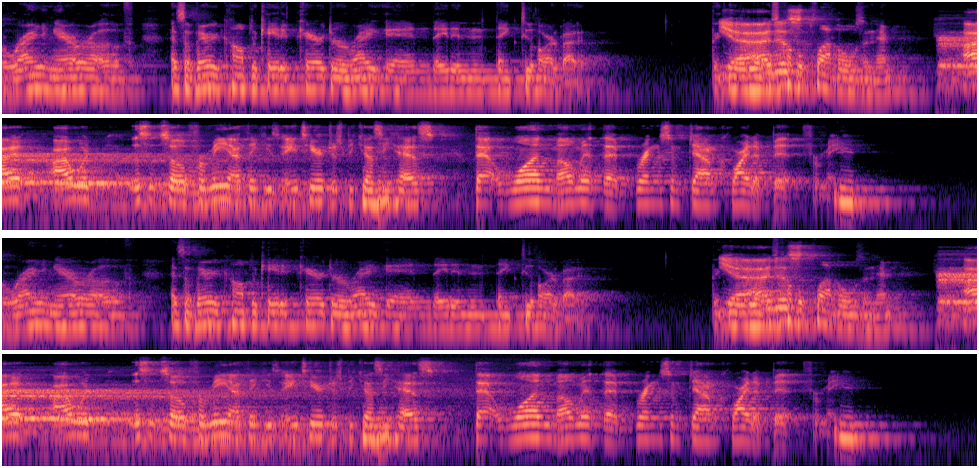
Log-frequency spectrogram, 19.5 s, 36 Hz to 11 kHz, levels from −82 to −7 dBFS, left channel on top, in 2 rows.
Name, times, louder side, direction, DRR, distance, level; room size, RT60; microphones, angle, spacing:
voice 1, 0.0-5.8 7.1-8.9 13.4-13.6 18.1-18.3, left 2 dB, 65° left, 7 dB, 1.7 m, -29 dB
voice 2, 7.2-8.0 9.6-18.1, left 2 dB, 20° left, 6 dB, 1.0 m, -26 dB
sound 1, 9.4-15.2, right 2 dB, 35° right, 1.4 m, -30 dB
23.5 x 18.0 x 7.3 m, 1.0 s
head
